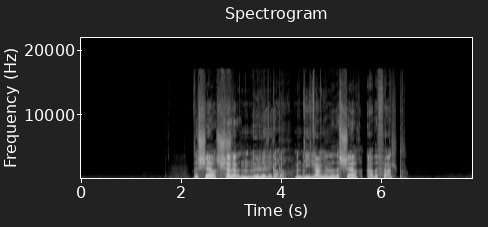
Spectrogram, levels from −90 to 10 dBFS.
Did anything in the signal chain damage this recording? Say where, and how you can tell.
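Yes. A doubled audio track, likely from a second, slower capture path, runs from 2.87 to 4.73 s, starting just before "gangene det skjer er". A dry, full-band copy trails about a tenth of a second behind, a few dB quieter, and cuts in and out abruptly.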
